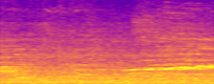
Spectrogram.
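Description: Steady background noise of a busy shopping-mall atrium, with a faint thin high tone that climbs slightly from a little past halfway.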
